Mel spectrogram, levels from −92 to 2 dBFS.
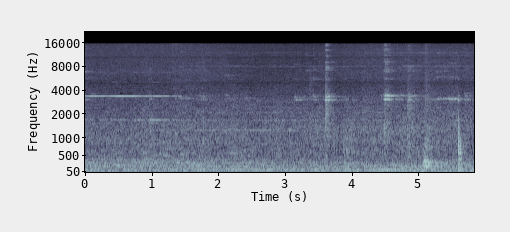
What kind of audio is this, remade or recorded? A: recorded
